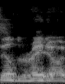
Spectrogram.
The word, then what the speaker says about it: El Dorado: El Dorado eloro however how do you pronounce it El Dorado if it's Kansas eloro if it's Arkansas okay all right but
